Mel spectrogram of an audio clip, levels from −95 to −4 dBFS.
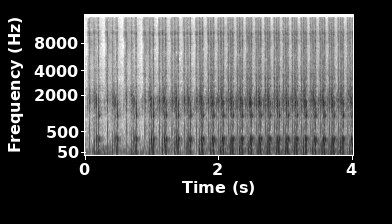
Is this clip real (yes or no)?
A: yes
